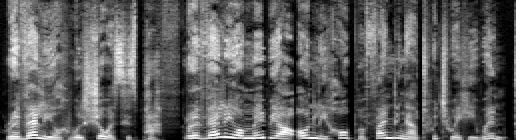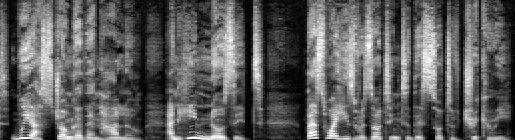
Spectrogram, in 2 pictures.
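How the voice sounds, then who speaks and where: Brave teen witch girl from a video game, lively pitch, careful formal wording, dry close sound. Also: no echo. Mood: serious, determined. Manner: precise, measured, formal diction. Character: earnest, brave teenage schoolgirl witch from Uganda. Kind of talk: video game character dialogue.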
